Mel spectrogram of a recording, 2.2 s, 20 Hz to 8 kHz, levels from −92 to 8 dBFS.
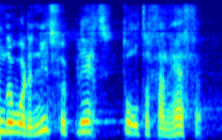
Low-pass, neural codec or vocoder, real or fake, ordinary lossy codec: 7.2 kHz; codec, 44.1 kHz, 7.8 kbps, DAC; fake; MP3, 48 kbps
